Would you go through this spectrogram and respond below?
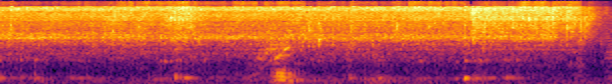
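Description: Tap water running steadily into a sink, a constant close hiss and splash with a few faint clinks, a voice briefly speaking over it.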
